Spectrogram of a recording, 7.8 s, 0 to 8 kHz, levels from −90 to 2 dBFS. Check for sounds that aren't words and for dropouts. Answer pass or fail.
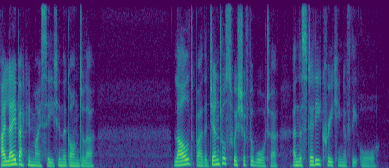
pass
